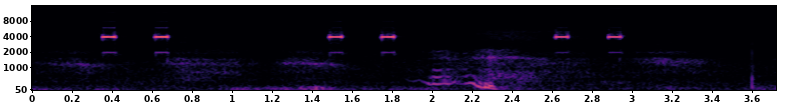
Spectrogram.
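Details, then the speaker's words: LSRC KS66 brushless optical-flow auto-hover drone, 205 g, flying in high rate into gusty wind: pairs of high, clear beeps repeating about every second, the telemetry low-battery warning giving about two minutes' notice. "now that's you hear that beeping that is the um Telemetry warning it gives you about a two- minute warning when the battery gets low"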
